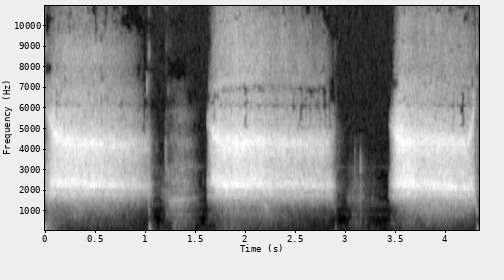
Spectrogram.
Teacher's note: And sh is quiet. It's very smooth, like sh. When you say ask tell a child to be quiet, you might say sh.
